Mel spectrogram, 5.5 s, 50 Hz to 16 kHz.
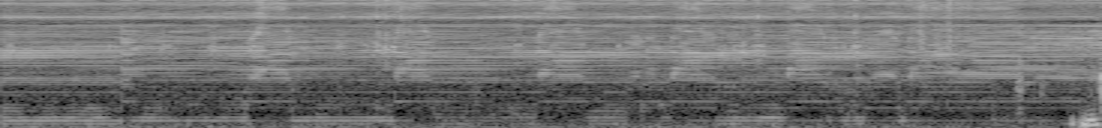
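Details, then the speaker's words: Steady high-pitched motor buzz with faint rhythmic tapping from a Dr. Pen microneedling pen at 0.5 mm depth, speed raised to level two, on the user's own neck. "I'm going to leave it at the 0.5 but I'm going to turn the speed up to the second revolution and see if I can handle that feels a little more intense but not by much"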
